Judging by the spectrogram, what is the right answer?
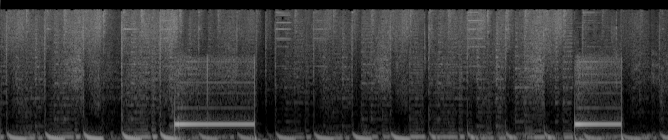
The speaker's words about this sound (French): C'est parti. Ça sonne.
